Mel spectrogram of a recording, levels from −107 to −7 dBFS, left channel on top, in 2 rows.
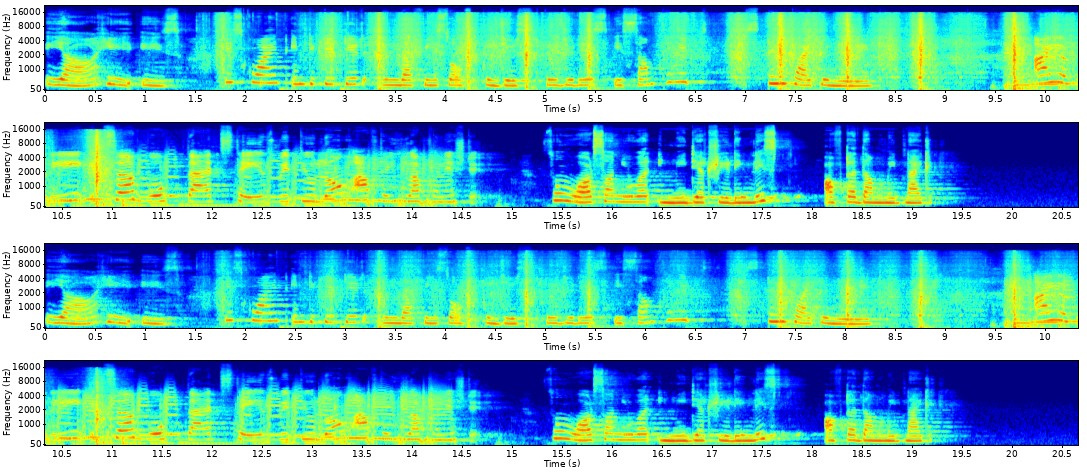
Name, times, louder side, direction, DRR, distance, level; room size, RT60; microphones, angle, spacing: voice 1, 0.0-1.3 1.6-6.5 7.0-8.4 15.4-17.6 18.1-19.2, left 2 dB, 50° left, 10 dB, 1.5 m, -33 dB
sound 1, 1.3-5.8 6.1-11.1, left 7 dB, 85° left, 2.5 m, -37 dB
voice 2, 9.3-14.7 16.1-16.3 16.6-16.8 17.3-17.6, left 3 dB, 25° left, 7 dB, 1.5 m, -35 dB
Electric guitar, 9.4-14.5, right 2 dB, 30° right, 1.5 m, -40 dB
25.5 x 25.5 x 8.9 m, 0.74 s
head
